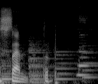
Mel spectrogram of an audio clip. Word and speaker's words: scent: Bacanya scent ini. Ini kan SC. Bacanya scent.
